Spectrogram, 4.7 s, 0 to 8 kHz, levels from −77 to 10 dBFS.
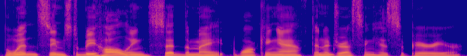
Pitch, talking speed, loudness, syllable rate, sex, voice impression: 100 Hz, 195 wpm, -19 LUFS, 4.7 syllables/s, male, very masculine, very adult-like, very middle-aged, very thick, tensed, very powerful, slightly bright, slightly soft, muffled, fluent, slightly raspy, cool, very intellectual, sincere, very calm, very mature, very friendly, very reassuring, unique, slightly elegant, very wild, slightly sweet, slightly lively, kind, slightly modest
